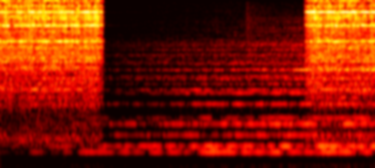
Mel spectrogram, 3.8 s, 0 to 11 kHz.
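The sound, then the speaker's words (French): Telephone ringing in early-1990s France, a steady layered electronic tone with bright, noisy ringing bursts at the start and end and a quieter tonal stretch between. “Quelques jours avant cette annonce, elle reçoit un coup de téléphone.”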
